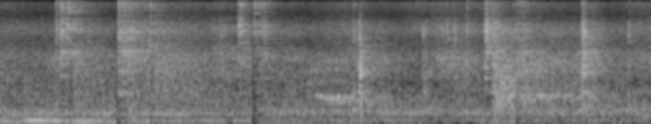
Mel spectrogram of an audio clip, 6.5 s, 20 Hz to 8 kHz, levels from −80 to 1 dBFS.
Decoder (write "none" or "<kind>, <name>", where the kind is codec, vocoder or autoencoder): none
